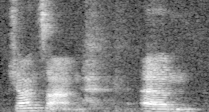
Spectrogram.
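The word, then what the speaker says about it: Xuanzang: to try hard, I looked up how to pronounce his name, Zhangzang, traveled to India himself, and you can see from this lower map, his route was entirely by land.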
